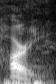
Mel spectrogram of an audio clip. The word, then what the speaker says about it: Hari: Hari, not hair.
